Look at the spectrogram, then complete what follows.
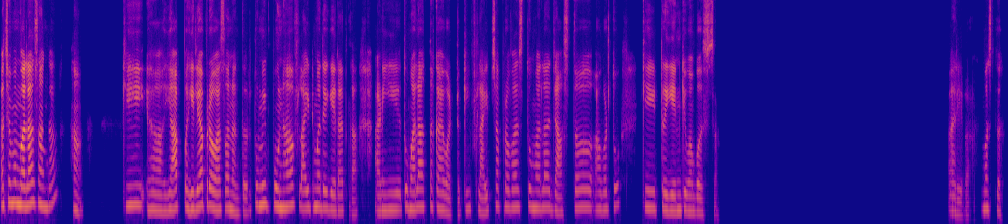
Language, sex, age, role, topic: Marathi, female, 45-49, host, पहिल्या स्वतंत्र प्रवासातला तुम्हाला सर्वात ठळक प्रसंग कोणता आठवतो?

